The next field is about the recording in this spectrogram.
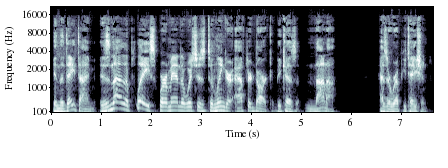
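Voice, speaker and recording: A man hosting a late-night podcast, presenting casually with measured pauses. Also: mid-range voice, pushed and bright. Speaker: podcast host.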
